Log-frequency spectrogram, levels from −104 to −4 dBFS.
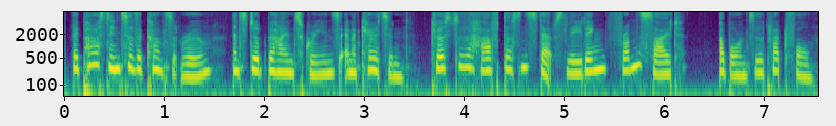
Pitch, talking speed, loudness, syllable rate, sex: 230 Hz, 225 wpm, -17 LUFS, 5.5 syllables/s, female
